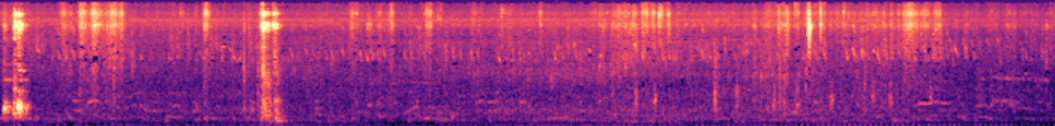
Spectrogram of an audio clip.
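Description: Near silence, broken by two short noises, one right at the start and one about three and a half seconds in.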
